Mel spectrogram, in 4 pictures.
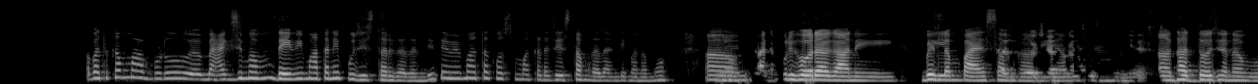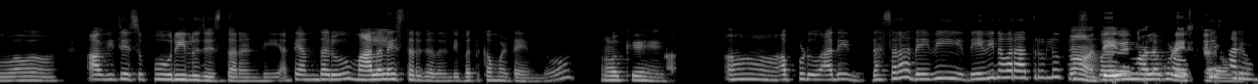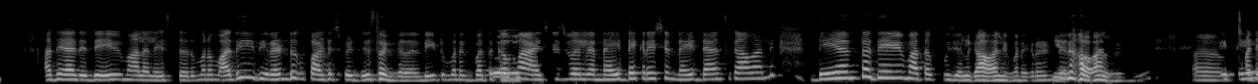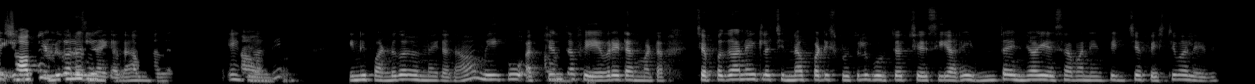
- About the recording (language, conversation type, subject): Telugu, podcast, మన పండుగలు ఋతువులతో ఎలా ముడిపడి ఉంటాయనిపిస్తుంది?
- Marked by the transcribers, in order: in English: "మాగ్జిమమ్"; in English: "యెస్"; other noise; in English: "ప్లస్"; in English: "పార్టిసిపేట్"; giggle; in English: "యాజ్ యూజువల్‌గా నైట్ డెకరేషన్, నైట్ డాన్స్"; in English: "డే"; laughing while speaking: "మనకు రెండూ గావాలండి"; lip smack; in English: "షాపింగ్"; in English: "ఎంజాయ్"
